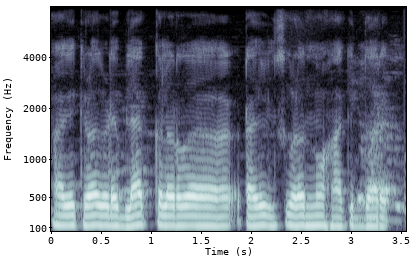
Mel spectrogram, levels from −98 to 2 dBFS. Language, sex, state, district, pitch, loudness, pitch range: Kannada, female, Karnataka, Bidar, 125 Hz, -12 LUFS, 125-130 Hz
